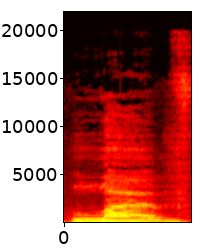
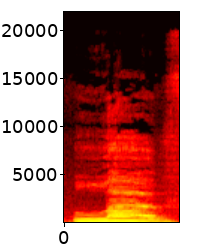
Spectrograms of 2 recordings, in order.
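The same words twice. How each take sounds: Both takes have the same delivery.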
